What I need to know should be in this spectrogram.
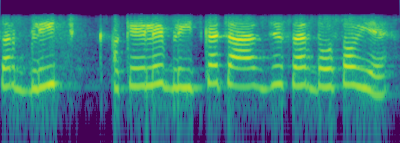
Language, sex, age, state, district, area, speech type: Hindi, female, 18-30, Madhya Pradesh, Betul, rural, conversation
